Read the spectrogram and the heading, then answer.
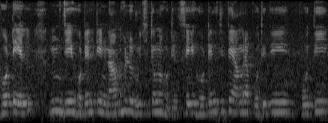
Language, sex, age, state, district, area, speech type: Bengali, male, 60+, West Bengal, Jhargram, rural, spontaneous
